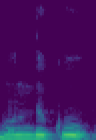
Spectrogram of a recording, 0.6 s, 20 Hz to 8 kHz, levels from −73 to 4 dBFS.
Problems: constant background noise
